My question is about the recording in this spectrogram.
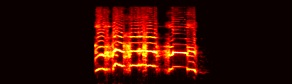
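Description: A rooster crowing once, a single cock-a-doodle-doo starting about a second and a half in and lasting about a second and a half. It serves as a daybreak cue, marking the move from night to morning.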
